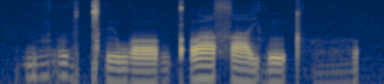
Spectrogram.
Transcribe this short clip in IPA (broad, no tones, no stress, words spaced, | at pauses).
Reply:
ɠṳɡðˤṳǀʰɨ wɔːɡkʼɔi̯sˤejṳn tʰo̤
